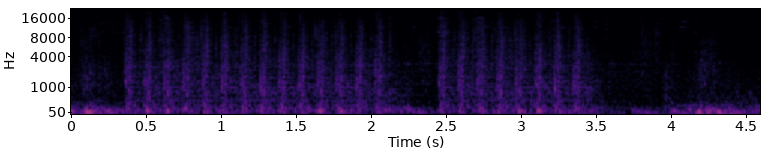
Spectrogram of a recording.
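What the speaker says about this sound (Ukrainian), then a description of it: "Кулемет у нас теж лайно курсовий." Hull-mounted machine gun on a Concept 3 tank in War Thunder firing in sustained rapid bursts, loud and dense, with a brief pause around the middle and another dip near the end; no talk over it.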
